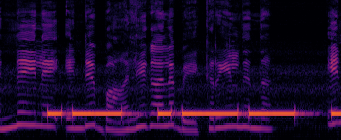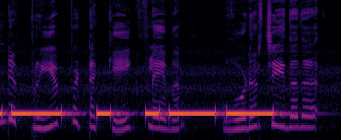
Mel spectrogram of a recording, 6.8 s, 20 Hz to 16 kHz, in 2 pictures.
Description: Morse code, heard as a keyed tone, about 10 wpm, 610 Hz, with room echo and speech in Malayalam. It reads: AWAEW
